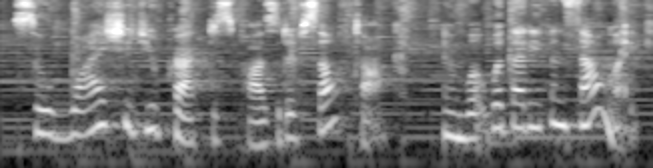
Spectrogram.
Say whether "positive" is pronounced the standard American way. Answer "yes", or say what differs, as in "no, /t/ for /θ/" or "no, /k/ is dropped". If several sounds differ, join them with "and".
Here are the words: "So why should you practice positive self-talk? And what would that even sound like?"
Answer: yes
